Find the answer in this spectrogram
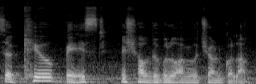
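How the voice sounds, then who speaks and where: A man with a Bangladeshi accent teaching English pronunciation, explaining slowly and repeating example words and sounds. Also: low voice, expressive, creaky, mellow, slight background noise. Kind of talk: tutorial lesson.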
